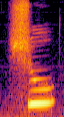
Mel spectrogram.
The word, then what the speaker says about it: 书: 我的书书 means book, the first tone.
